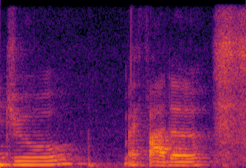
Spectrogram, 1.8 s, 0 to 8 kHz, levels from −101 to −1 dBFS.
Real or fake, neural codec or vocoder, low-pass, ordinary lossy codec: real; none; none; none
